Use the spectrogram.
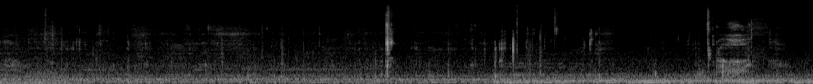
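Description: Someone eats an unfilled donut at a live Blue Jays baseball game, with soft close-up biting and chewing over steady crowd murmur and a faint sharp click partway through.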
